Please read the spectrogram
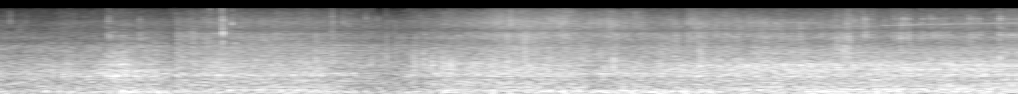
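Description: Engine of a large Hyster forklift running steadily as it drives while carrying a flatbed trailer chassis.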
